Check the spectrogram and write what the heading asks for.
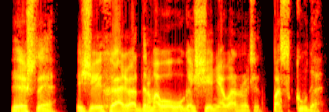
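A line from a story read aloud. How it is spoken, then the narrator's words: Angry mutter. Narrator (Russian): Злобно буркнул Пурех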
